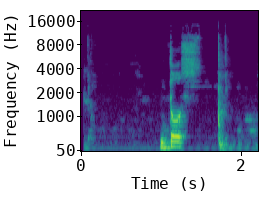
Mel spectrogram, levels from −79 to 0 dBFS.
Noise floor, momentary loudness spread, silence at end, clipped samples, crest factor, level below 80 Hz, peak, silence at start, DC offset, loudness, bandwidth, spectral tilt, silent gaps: -52 dBFS; 16 LU; 0 s; under 0.1%; 20 dB; -52 dBFS; -2 dBFS; 0.05 s; under 0.1%; -19 LUFS; 14.5 kHz; -5 dB/octave; none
